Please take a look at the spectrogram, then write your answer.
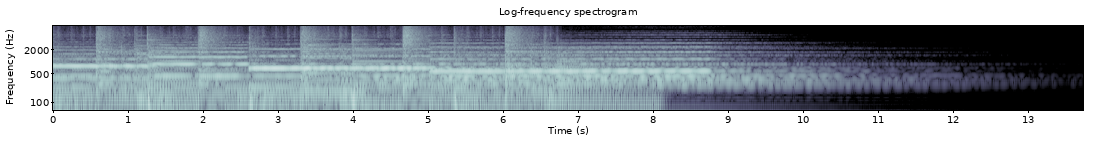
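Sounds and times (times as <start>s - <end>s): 
saxophone playing in Dunkerque: 0.0s - 9.8s.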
